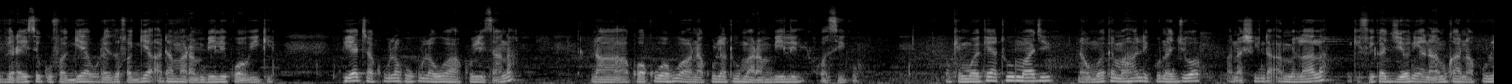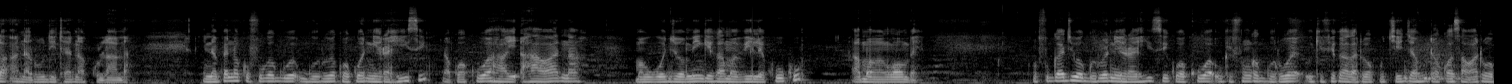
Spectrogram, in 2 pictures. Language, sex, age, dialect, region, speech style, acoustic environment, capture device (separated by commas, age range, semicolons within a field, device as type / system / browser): Swahili, male, 25-34, Kenya - Nairobi Sheng-influenced, Kenya, happy, construction, mobile / Linux / Chrome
